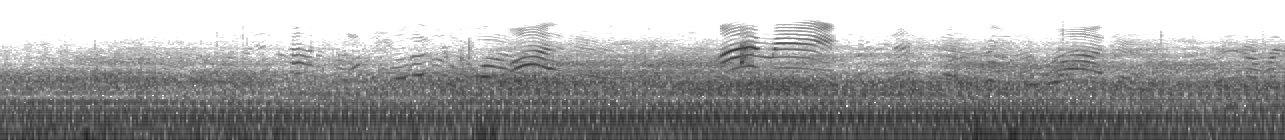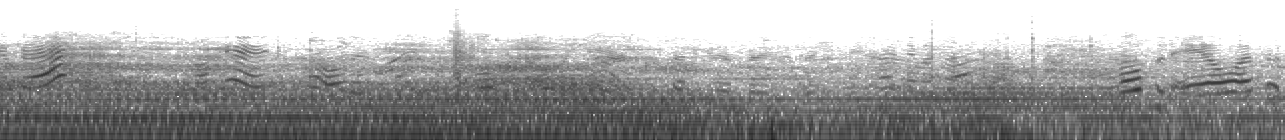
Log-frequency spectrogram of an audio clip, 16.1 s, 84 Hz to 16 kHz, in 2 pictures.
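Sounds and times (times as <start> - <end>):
steady low hum: 0.0 - 16.0
children calling and shouting: 1.3 - 8.7.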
